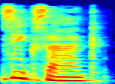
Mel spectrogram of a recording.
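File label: "zigzag", British English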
